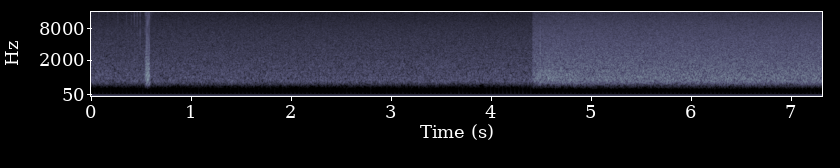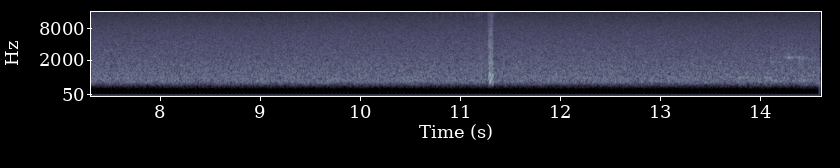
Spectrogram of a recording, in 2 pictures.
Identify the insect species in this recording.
Poecilimon nobilis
